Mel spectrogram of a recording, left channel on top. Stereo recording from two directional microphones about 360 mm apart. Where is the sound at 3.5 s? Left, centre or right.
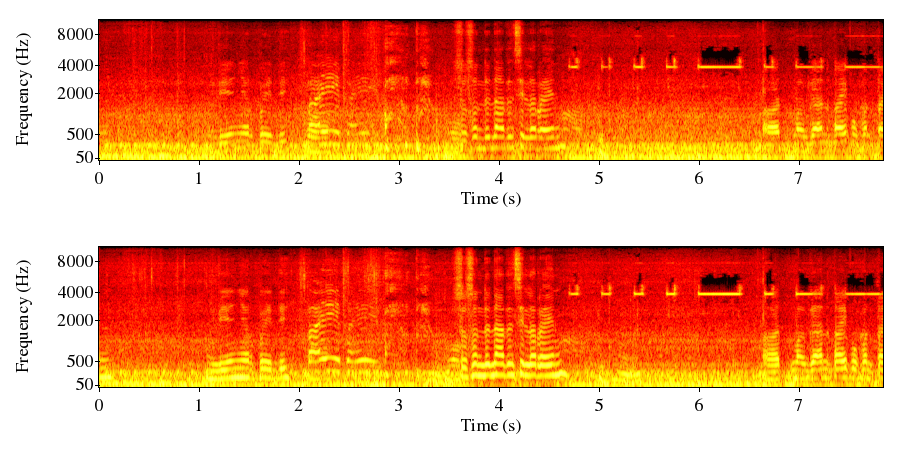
Right.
